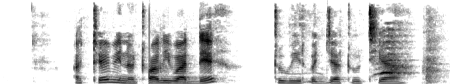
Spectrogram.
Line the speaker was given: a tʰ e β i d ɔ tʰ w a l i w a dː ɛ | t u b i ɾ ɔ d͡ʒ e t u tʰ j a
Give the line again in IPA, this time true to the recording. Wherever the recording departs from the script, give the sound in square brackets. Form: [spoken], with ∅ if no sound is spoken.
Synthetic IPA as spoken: a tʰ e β i [n] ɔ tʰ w a l i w a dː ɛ | t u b i ɾ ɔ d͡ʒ [a] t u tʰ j a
